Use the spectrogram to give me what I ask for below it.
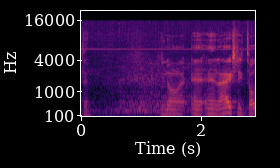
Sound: gathering laughing

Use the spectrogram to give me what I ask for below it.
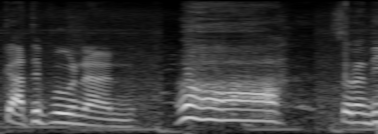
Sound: roars

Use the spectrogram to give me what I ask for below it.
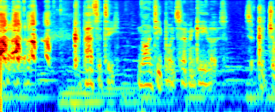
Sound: laughs; whispering

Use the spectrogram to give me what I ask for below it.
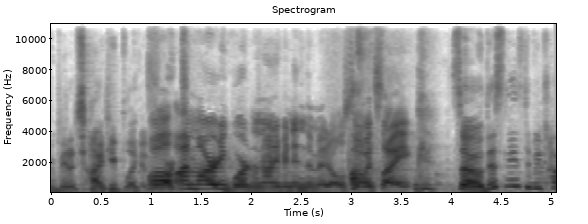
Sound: laughs

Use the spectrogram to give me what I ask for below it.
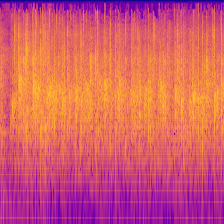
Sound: crowd applauds

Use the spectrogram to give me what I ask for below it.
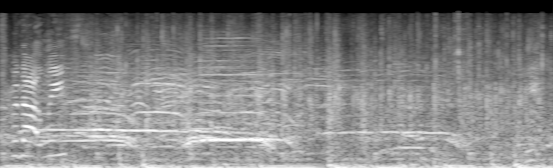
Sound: applause and cheering

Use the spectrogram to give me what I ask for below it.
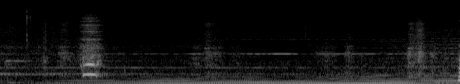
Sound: Chris panting

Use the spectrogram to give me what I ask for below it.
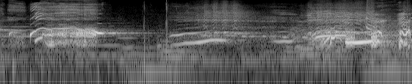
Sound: soft classical music; squealing; lambs baaing

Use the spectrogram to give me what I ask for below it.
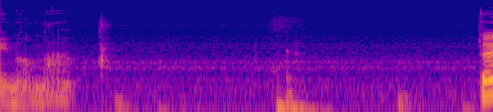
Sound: quiet footsteps

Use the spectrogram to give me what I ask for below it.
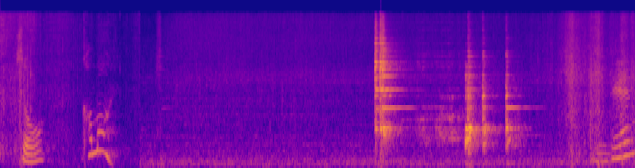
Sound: boiling water

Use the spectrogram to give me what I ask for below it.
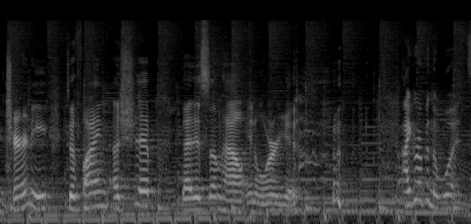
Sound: laughs

